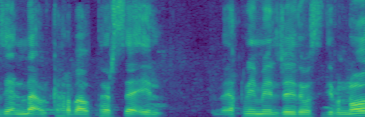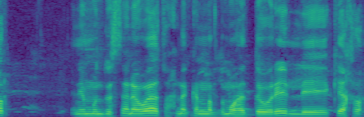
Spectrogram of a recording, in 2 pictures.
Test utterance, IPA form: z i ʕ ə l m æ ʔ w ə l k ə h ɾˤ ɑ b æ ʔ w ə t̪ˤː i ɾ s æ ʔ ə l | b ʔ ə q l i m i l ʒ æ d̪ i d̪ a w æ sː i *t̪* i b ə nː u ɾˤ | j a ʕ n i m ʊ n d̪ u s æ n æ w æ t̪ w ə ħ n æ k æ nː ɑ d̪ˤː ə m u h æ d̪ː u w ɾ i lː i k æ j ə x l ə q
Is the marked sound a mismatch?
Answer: yes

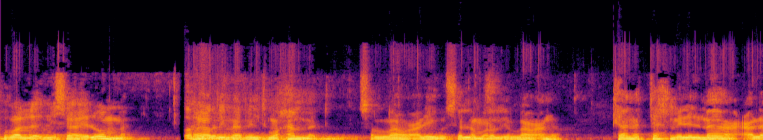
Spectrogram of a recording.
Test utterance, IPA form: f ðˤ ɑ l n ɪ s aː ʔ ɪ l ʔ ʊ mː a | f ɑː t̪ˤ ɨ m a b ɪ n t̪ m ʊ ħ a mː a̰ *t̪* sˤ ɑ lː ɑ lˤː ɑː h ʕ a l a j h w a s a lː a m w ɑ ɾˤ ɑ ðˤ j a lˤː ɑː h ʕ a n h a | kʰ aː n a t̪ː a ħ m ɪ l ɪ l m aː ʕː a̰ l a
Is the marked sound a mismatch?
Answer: yes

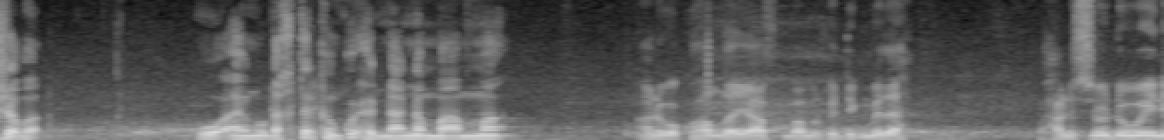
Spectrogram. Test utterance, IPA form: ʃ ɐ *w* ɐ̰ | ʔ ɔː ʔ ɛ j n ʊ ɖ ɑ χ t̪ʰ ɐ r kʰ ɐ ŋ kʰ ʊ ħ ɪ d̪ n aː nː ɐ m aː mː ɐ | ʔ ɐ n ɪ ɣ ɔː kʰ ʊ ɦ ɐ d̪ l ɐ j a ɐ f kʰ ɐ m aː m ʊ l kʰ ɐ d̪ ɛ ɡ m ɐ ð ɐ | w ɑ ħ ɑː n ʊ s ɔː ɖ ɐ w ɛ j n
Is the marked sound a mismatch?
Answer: yes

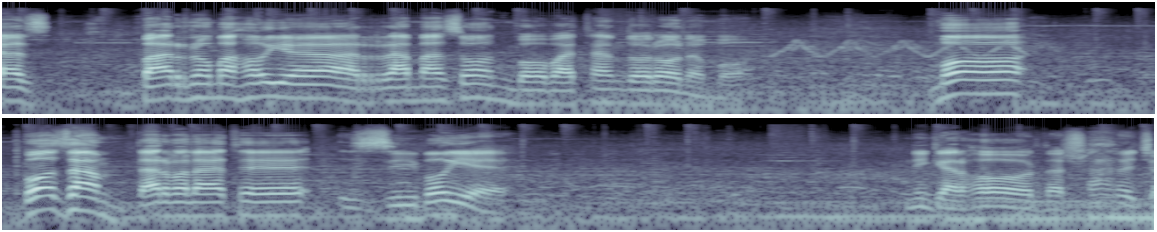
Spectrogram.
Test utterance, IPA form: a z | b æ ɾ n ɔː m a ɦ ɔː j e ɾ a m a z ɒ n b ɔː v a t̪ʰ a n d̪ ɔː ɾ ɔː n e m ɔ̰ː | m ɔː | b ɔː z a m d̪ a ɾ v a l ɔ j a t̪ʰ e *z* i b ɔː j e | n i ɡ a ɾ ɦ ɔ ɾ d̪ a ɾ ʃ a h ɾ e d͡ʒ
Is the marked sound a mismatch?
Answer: no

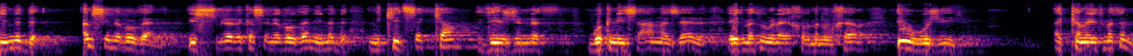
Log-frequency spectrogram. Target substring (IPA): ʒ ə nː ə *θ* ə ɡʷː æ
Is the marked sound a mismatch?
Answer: no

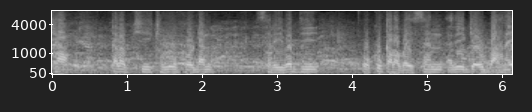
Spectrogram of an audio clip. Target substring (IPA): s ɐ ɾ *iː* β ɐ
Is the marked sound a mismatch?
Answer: no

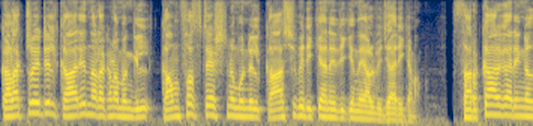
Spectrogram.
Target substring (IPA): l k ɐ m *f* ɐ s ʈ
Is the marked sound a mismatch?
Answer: no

